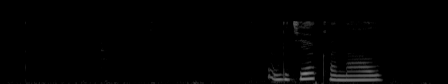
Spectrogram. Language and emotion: Russian, sad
